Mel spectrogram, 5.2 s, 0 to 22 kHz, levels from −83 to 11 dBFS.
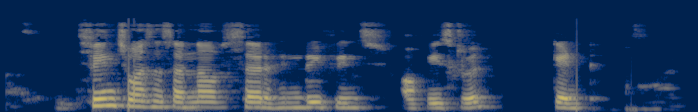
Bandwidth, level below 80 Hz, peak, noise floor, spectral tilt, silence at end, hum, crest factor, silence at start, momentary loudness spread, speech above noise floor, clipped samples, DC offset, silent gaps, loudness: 10 kHz; -62 dBFS; -2 dBFS; -49 dBFS; -4 dB/octave; 0.8 s; none; 18 dB; 0.6 s; 11 LU; 30 dB; under 0.1%; under 0.1%; none; -19 LUFS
